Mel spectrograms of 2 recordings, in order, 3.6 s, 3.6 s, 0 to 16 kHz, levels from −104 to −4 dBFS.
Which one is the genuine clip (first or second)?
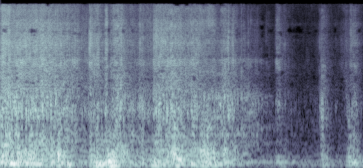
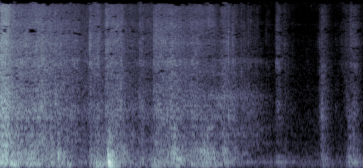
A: second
